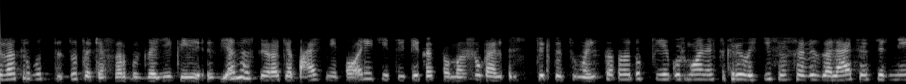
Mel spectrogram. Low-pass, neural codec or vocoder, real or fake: 3.6 kHz; codec, 44.1 kHz, 2.6 kbps, SNAC; fake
